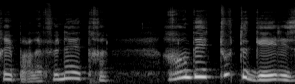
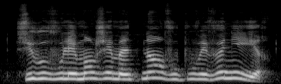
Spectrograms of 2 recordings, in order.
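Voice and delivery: sullen, sulky, raised and pitched up; 5 semitones higher, 7 dB louder than usual. A woman telling the family they can come eat, in a sullen voice. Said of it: "dit Rose de sa voix maussade".

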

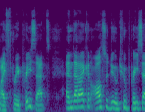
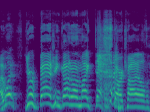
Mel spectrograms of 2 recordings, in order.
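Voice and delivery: playful, pitched-up, put-on yelling; 9 semitones higher than usual. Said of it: "fun to yell the things at the T V".

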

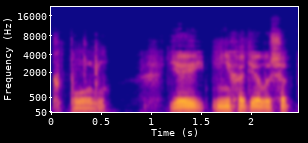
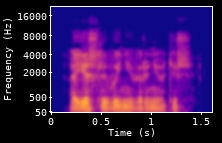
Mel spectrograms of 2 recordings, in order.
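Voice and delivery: ordinary delivery, nothing marked

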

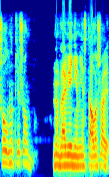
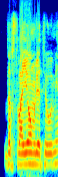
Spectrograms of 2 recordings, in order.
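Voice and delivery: ordinary delivery, nothing marked

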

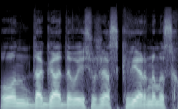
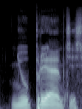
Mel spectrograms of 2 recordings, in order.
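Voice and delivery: ordinary delivery

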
